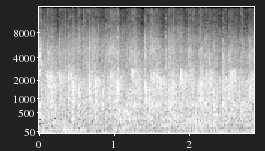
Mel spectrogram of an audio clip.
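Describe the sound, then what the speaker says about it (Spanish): A room full of people applauds, a thick and steady wash of many hands clapping at once, fairly loud and close, without talk breaking through. "Unas palmas para él, por favor"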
